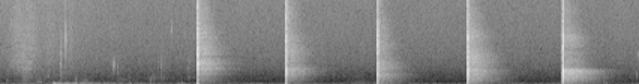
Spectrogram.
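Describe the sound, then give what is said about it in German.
Five sharp hand claps at a steady, unhurried pace, each crisp with a short ringing decay, preceded by a brief low hum and otherwise quiet background. “Du musst klatschen.”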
